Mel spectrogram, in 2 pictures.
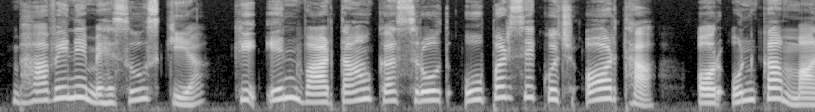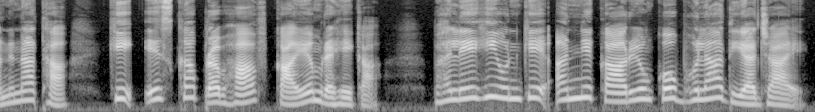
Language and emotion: Hindi, neutral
